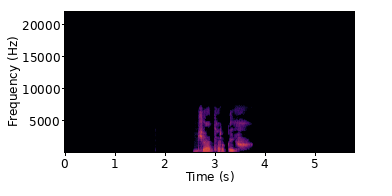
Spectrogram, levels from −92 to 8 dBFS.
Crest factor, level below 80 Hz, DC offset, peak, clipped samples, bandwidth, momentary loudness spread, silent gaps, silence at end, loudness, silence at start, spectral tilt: 22 dB; under -90 dBFS; under 0.1%; -24 dBFS; under 0.1%; 7.4 kHz; 11 LU; none; 2.1 s; -41 LUFS; 2.55 s; -3.5 dB/octave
